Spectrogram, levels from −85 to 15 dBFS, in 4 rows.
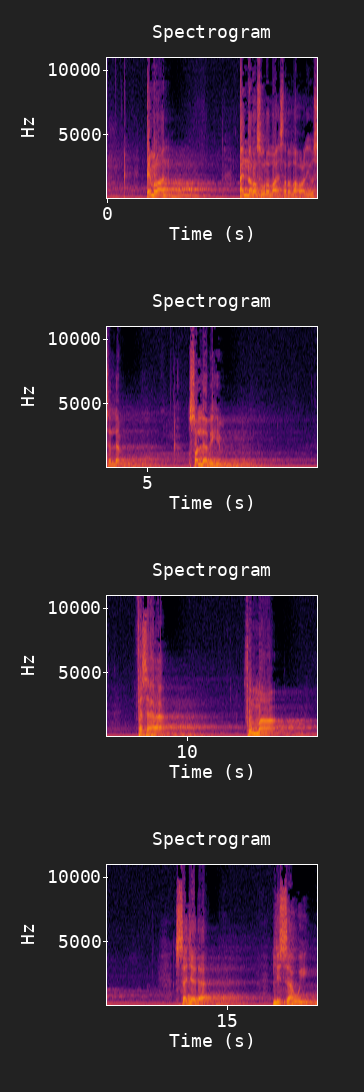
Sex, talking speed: male, 50 wpm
